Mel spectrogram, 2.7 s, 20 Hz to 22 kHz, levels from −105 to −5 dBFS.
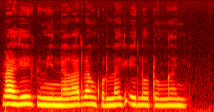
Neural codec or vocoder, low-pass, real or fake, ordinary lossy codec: none; none; real; none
